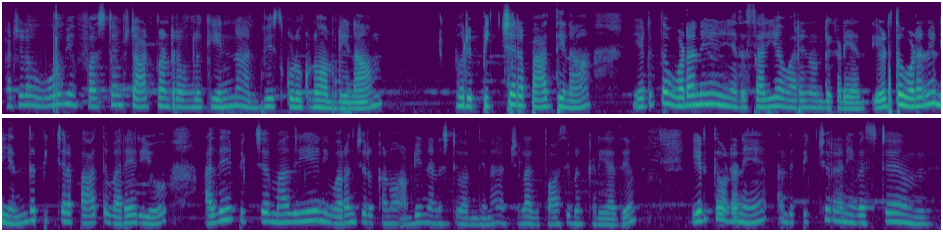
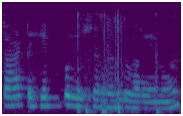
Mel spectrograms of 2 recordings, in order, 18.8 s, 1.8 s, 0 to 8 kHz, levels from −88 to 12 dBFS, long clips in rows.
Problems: low volume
